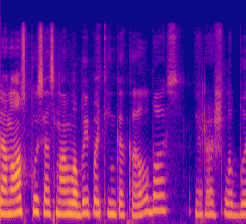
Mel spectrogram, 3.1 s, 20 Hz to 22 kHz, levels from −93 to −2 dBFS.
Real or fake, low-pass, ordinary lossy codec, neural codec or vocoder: fake; 14.4 kHz; AAC, 96 kbps; codec, 32 kHz, 1.9 kbps, SNAC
